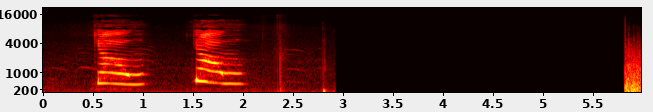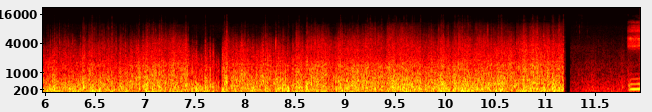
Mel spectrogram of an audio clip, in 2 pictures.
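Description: Two drawn-out, cat-like mewing cries from a Black-tailed Gull, each rising then falling. After a pause comes a long stretch of rushing wind.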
